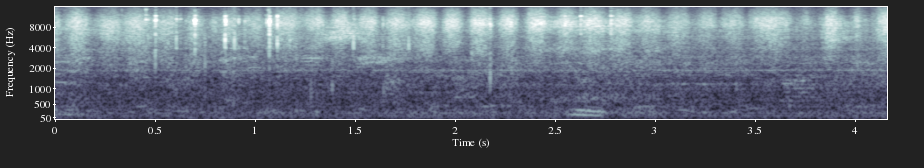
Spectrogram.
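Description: A hand rubbing a Cairn terrier's belly fur: quick, repeated scratchy brushing strokes.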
